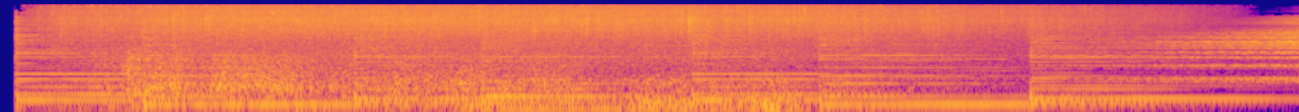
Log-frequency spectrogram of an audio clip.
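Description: Heavy rain and thunder over sustained low synth chords that change every couple of seconds, as a song's intro.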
